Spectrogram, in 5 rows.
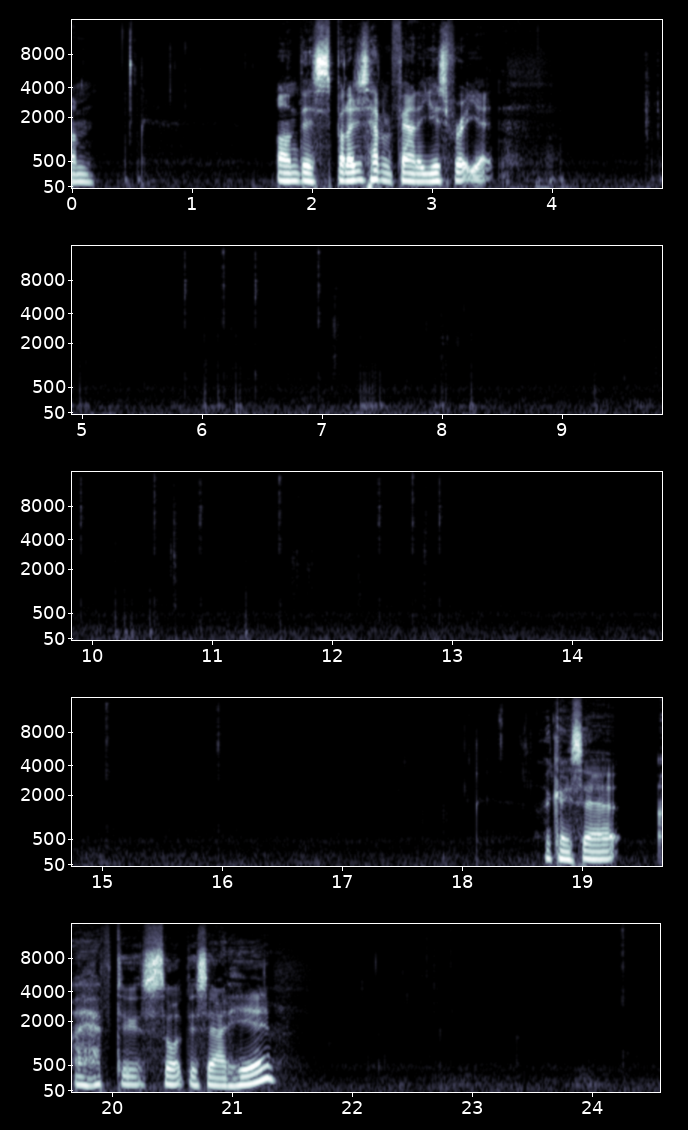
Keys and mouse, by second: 2.8 click, 4.6 n, 5.7 middle click, 8.2 Tab, 10.7-11.4 middle drag, 12.7-14.8 middle drag, 15.8-24.1 middle drag.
